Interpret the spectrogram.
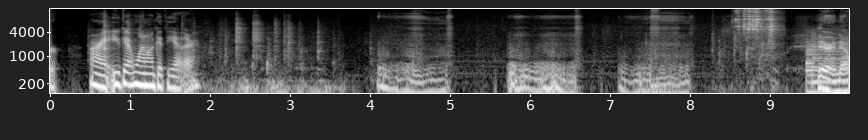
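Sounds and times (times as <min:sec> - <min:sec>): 
speech: 0:00.0 - 0:02.7, 0:05.7 - 0:06.7, 0:09.4 - 0:09.9
two pug dogs snorting and snuffling: 0:02.8 - 0:08.1.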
